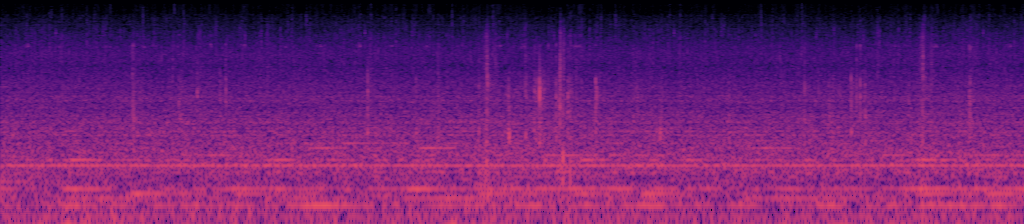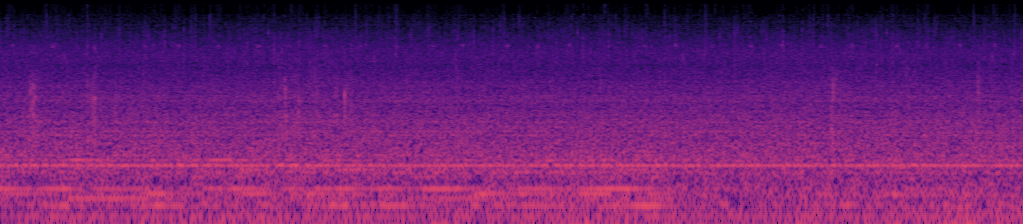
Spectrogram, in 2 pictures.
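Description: Steady, even rainfall in the fantasy game Oblivion, a dense hiss that stays constant throughout with no voices.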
